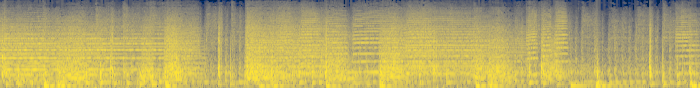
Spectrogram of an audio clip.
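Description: Marching band playing a brass-heavy tune: sousaphones, horns and drums, over a punchy bass line of short repeated low notes. The band thins out briefly about three seconds in, then comes back in full.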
